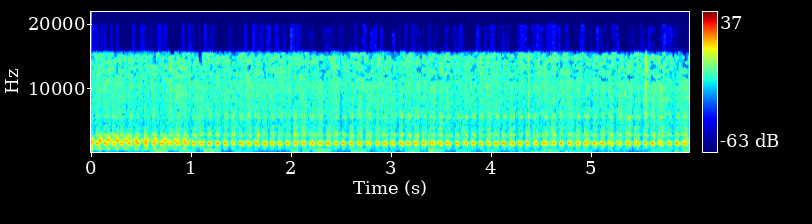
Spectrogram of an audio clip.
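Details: Frogs at night giving steady low croaks about three per second against a continuous buzzy high trill, with a few soft thumps in the background.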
